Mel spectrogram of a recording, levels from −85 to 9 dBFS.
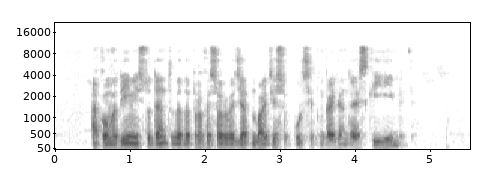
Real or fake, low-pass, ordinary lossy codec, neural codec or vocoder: real; 9.9 kHz; Opus, 64 kbps; none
